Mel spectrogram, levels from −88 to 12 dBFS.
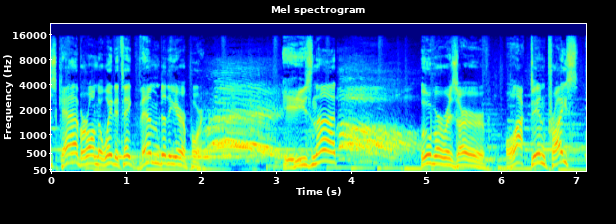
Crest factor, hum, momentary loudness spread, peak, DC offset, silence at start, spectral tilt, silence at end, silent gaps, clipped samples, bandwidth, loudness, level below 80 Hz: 14 dB; none; 5 LU; -4 dBFS; under 0.1%; 0 s; -4.5 dB/octave; 0 s; none; under 0.1%; 16 kHz; -17 LUFS; -38 dBFS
